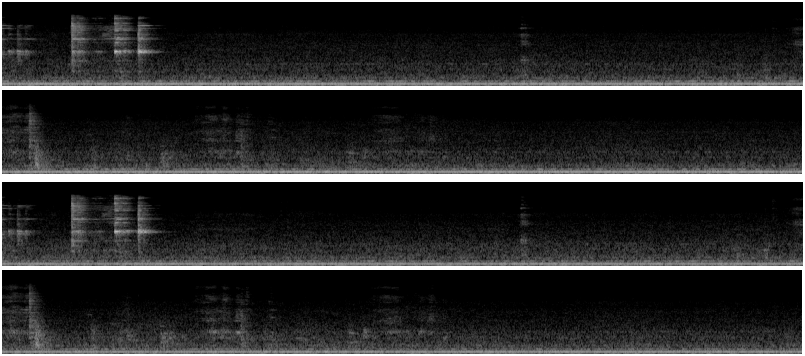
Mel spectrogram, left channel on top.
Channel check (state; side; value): normal; both; correlation 0.71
